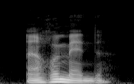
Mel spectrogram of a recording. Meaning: remedy
- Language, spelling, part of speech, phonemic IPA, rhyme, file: French, remède, noun, /ʁə.mɛd/, -ɛd, Fr-remède.ogg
